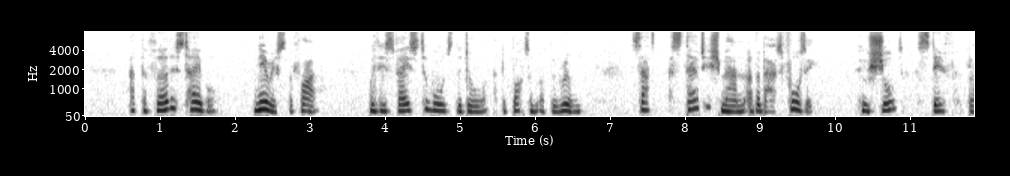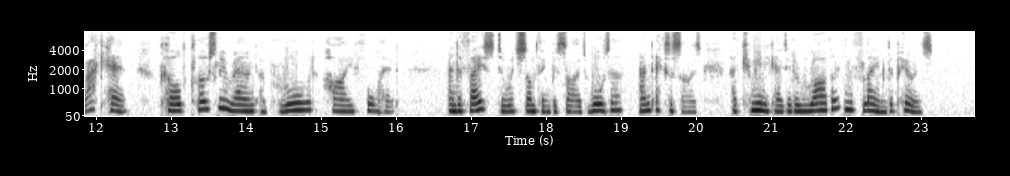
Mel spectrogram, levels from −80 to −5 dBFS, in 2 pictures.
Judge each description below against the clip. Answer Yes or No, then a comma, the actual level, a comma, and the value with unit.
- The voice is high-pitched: Yes, high, 220 Hz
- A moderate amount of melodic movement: Yes, average, 3.1 semitones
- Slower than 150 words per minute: Yes, average, 140 wpm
